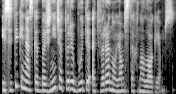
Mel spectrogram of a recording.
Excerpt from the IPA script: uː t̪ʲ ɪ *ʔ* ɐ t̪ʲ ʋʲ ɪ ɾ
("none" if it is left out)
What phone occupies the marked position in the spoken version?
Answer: ʔ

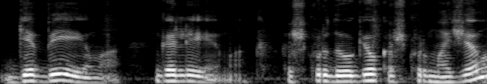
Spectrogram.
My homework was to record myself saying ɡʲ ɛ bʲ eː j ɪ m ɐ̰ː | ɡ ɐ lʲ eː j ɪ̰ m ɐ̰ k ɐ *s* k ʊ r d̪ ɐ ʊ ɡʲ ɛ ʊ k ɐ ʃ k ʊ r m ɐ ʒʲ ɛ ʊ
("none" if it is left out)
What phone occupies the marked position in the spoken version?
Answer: ʃ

